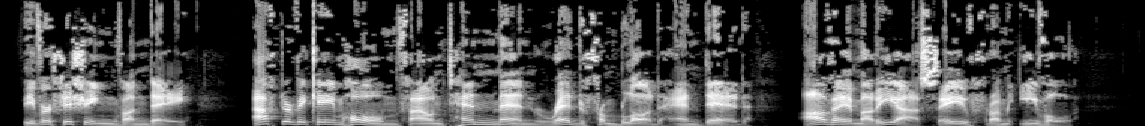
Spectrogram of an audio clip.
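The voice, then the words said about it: Put-on Scandinavian accent. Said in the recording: “My apologies for the accent. I hope our Scandinavian listeners have not turned off the podcast in a snit. I probably should not do accents.”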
